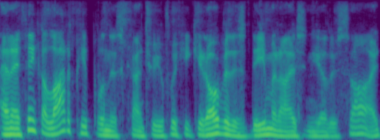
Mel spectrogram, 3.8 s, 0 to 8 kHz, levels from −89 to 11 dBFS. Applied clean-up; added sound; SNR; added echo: neural separator model SepFormer DNS4.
